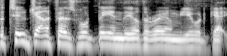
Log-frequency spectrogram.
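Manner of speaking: plain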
